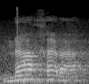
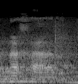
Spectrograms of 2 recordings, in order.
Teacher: Nahara è la forma primitiva, originaria, poi diventa, cade l'ultima A e allora l'accento si sposta, diventa Nahar.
